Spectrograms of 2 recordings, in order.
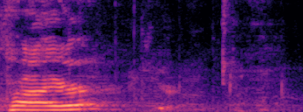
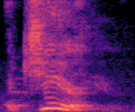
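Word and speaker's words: Chier: Oh, hello, Cryer? Cheer. Oh, that's an interesting pronunciation. C-H-I-E-R. Cheer.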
